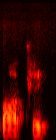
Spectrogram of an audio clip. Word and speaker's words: Berkeley: let's go back to berkeley i keep i could never know whether i should pronounce it berkeley or barkley it was actually berkeley when berkeley wrote the book so perhaps i should say berkeley but it's partly to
